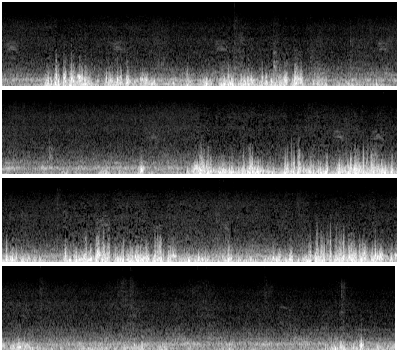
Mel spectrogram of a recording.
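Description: Wind buffeting the microphone: a low rumble that swells and fades in gusts of a few seconds, loudest through the middle of the stretch.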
